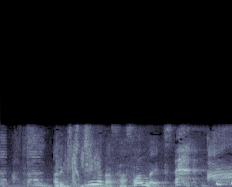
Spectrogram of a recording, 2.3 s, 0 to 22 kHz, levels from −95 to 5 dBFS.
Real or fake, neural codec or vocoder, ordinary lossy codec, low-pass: real; none; none; 7.2 kHz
